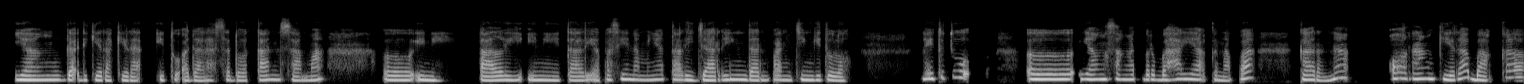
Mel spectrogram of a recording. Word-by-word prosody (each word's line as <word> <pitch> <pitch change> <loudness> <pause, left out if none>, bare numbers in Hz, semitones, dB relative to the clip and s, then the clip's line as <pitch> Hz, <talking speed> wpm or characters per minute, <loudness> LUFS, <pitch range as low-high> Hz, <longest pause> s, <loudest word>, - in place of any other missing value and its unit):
Yang 205 -1 +6 0.2
enggak 210 +1 0
dikira-kira 190 -2 -2 0.2
itu 200 - -5
adalah 185 +1 -3
sedotan 200 +3 -2
sama, 195 +2 -2 0.6
eee, 200 -1 +3
ini, 190 -2 +3 0.4
tali 195 +1 +2
ini, 200 -2 +1
tali 190 +1 -1
apa 215 - -4
sih 240 - +2
namanya, 215 0 0
tali 210 -2 +1
jaring 210 +3 +3
dan 195 0 +1
pancing 205 +1 0
gitu 200 0 -1
loh. 175 - -2 0.7
Nah - - +1
itu 275 - -5
tuh, 320 - -2 0.6
eee, 235 0 +6 0.2
yang 235 0 +3
sangat 230 -2 -1
berbahaya, 225 +2 +1
kenapa? 210 +10 -2 0.4
Karena 215 - 0 0.4
orang 260 -2 +1
kira 240 +7 +1
bakal 185 -5 -2
205 Hz, 130 wpm, -22 LUFS, 195-230 Hz, 0.7 s, Yang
